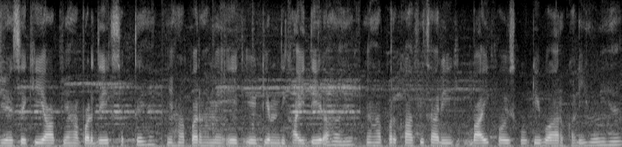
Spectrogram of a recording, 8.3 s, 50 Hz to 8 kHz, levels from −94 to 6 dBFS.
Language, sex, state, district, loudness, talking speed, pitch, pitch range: Hindi, male, Uttar Pradesh, Muzaffarnagar, -25 LUFS, 195 wpm, 150 Hz, 150-160 Hz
